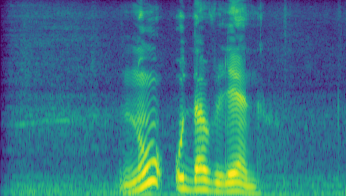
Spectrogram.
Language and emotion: Russian, positive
